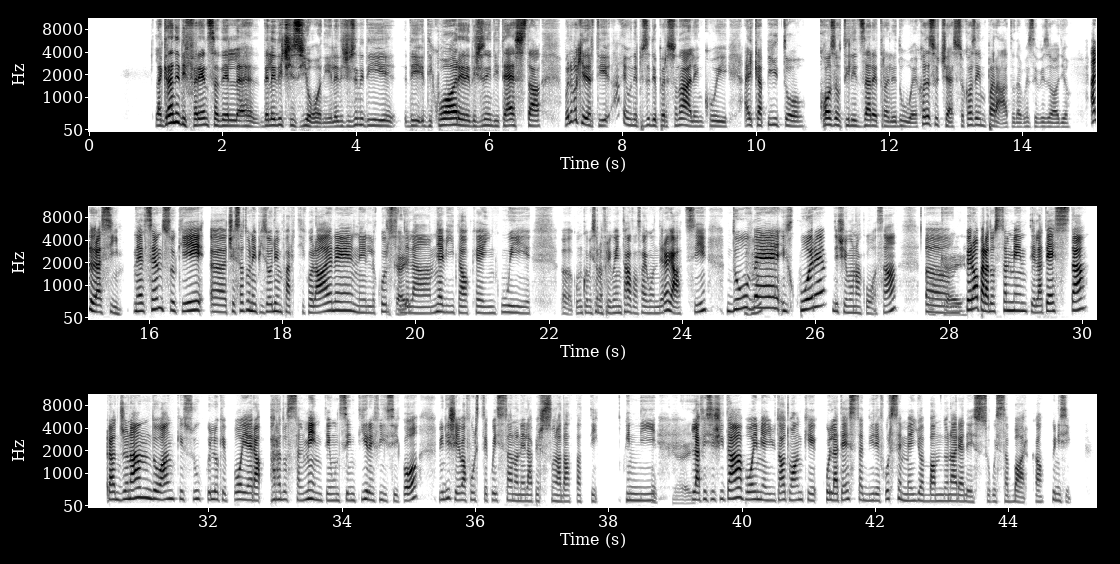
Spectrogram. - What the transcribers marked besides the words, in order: none
- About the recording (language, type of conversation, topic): Italian, podcast, Quando è giusto seguire il cuore e quando la testa?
